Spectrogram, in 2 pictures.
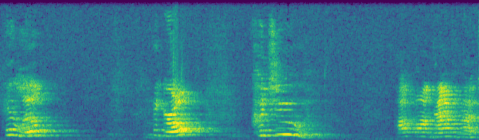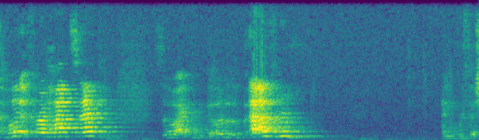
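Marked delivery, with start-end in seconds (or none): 0.0-8.0 high, loud, coaxing plea; sweet pleading. Retold or imitated. Girl coaxing her friend off the toilet, high and wheedling. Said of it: "So I'm thinking".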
